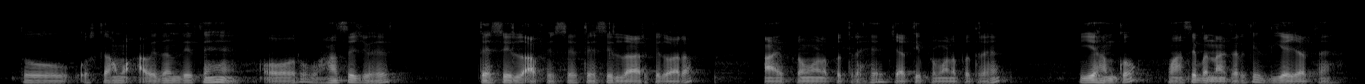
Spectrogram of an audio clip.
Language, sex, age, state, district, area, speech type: Hindi, male, 60+, Madhya Pradesh, Betul, urban, spontaneous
